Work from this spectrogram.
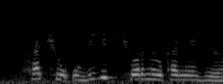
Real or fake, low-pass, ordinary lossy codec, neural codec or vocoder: real; 7.2 kHz; Opus, 24 kbps; none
